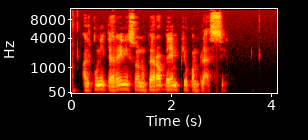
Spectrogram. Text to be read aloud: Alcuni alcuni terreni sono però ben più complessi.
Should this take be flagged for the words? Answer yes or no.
yes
